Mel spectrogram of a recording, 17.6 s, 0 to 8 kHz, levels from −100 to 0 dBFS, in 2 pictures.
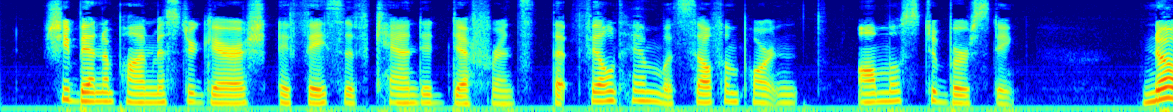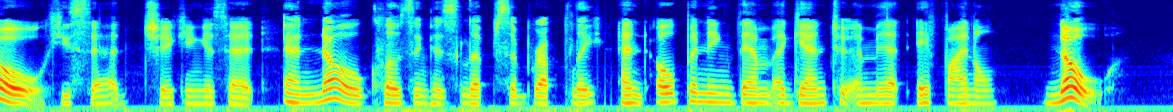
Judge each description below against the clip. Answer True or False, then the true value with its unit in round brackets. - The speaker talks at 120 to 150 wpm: True (135 wpm)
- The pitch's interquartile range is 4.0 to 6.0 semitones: False (2.5 semitones)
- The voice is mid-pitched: True (165 Hz)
